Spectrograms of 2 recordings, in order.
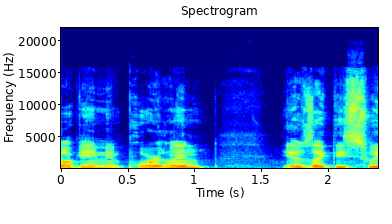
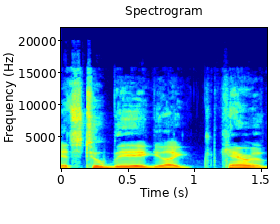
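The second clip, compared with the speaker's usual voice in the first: mock grumbling, scolding voice, yelling; 4 semitones higher than usual. Retelling a lady at a game complaining about a camera lens: imitating someone yelling. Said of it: "yelling at me about my camera lens".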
